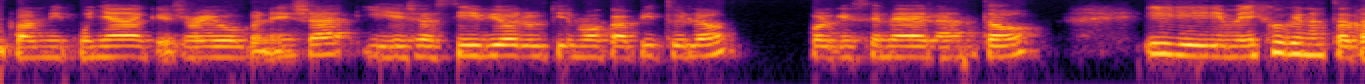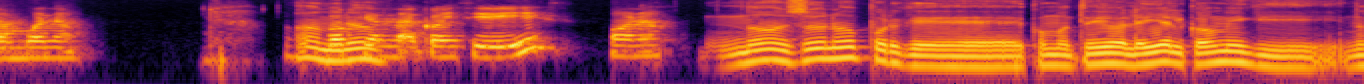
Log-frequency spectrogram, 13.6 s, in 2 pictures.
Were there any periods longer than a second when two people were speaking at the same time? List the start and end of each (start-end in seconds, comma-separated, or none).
none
